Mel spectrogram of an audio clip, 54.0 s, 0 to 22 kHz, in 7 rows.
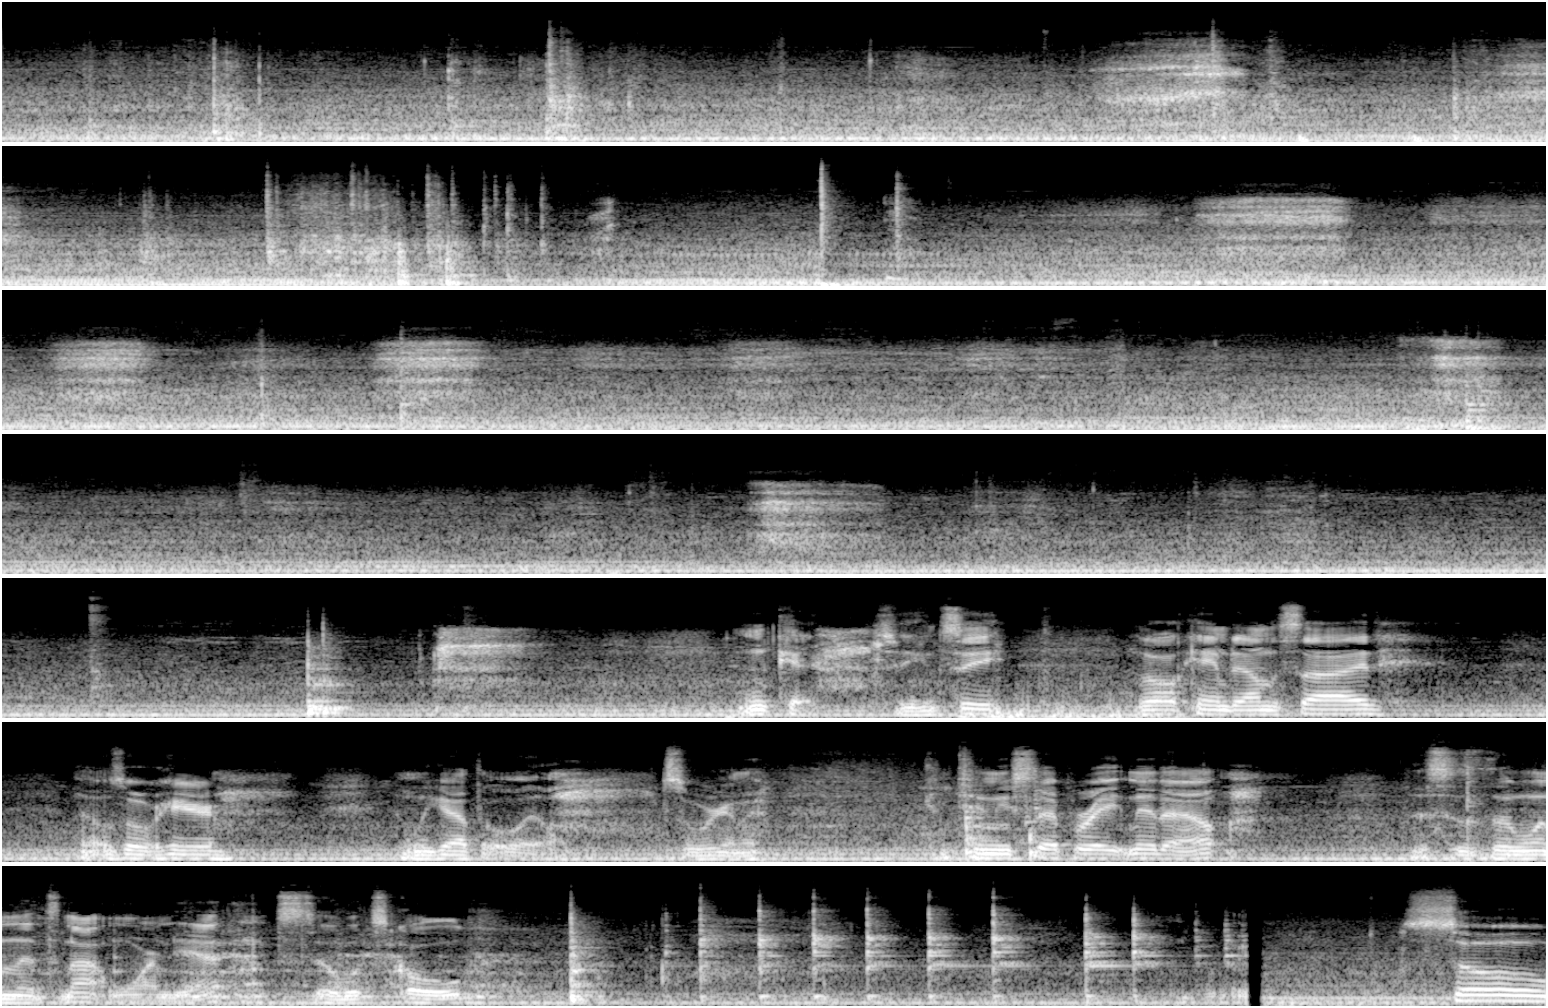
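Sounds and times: kitchen equipment hum: 0.0 - 54.0.

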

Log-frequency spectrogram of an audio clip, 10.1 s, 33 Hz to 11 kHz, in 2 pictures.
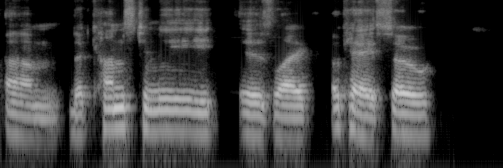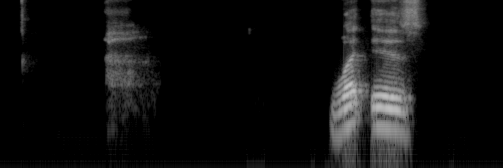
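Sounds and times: man sighing: 6.1 - 6.5.

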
